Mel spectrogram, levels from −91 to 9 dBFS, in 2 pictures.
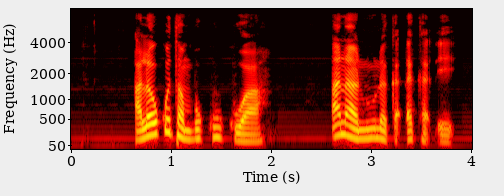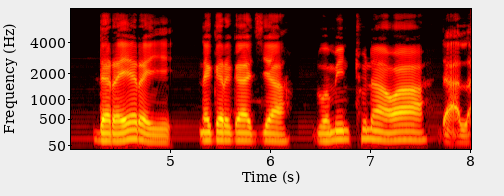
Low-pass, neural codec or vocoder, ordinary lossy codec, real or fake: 7.2 kHz; none; none; real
